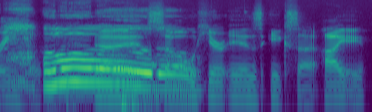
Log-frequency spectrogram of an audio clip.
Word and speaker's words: Ixa: So here is Ixa, it's spelled I-X-A.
